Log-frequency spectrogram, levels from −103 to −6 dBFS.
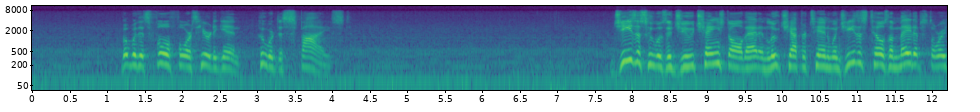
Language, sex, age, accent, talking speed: English, male, 40-59, American, 145 wpm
